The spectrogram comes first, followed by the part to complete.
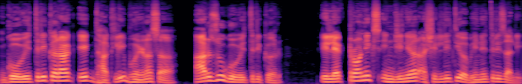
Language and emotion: Goan Konkani, neutral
